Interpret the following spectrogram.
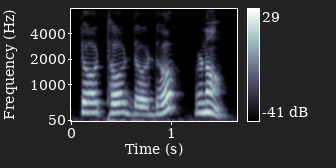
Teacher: मूर्धा से बोले जाने के कारण मूर्धन्य कहलाते हैं वर्ण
